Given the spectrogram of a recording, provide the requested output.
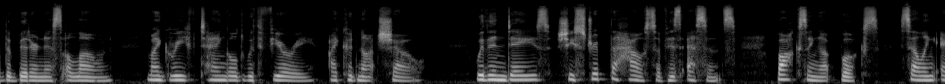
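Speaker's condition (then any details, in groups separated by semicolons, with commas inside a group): No condition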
